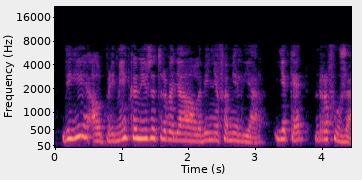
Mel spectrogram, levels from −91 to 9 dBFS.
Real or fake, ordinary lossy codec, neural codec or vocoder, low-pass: real; MP3, 64 kbps; none; 7.2 kHz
